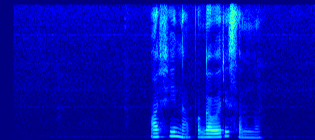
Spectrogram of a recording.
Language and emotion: Russian, sad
